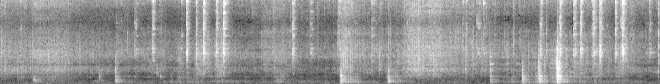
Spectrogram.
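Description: Wooden spatula scraping and tapping on a tava as slices of egg-dipped bread are flipped, with a soft sizzle of the bread frying in ghee underneath. The clicks come irregularly, loudest about eight seconds in.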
